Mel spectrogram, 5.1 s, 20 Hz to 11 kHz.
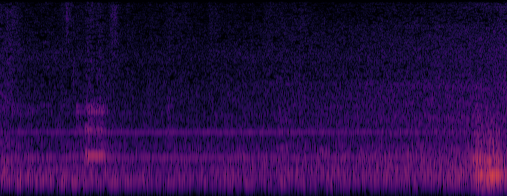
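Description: Canon iR5000 photocopier humming steadily with faint high steady tones while it receives a print job, with a small click about a second in. Near the end the sound grows louder.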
